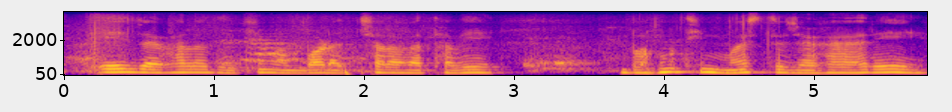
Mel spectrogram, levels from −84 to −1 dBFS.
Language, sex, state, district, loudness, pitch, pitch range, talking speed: Chhattisgarhi, male, Chhattisgarh, Sarguja, -18 LUFS, 135 Hz, 125-145 Hz, 155 wpm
